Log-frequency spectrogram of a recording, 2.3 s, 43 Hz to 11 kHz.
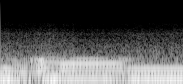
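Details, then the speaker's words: Nissan Sentra B14 on highway road test after the earlier grinding noise (A/C compressor bearing suspected) was fixed: smooth, deep rumble, no grinding or whirring from the belt side; quiet and healthy. "Wala na siyang ingay. Yung ingay na narinig nyo nung kahapon sa vlog ko na parang may ginigiling, eh wala na, tahimik na siya mga kabiyahe."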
